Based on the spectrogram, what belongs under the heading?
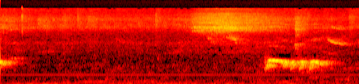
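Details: Eight-month-old local zebra dove from a mango-tree nest sings one clear, quickly trilled coo phrase near the end, following a clipped fragment at the start, with soft chirps of other birds around.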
